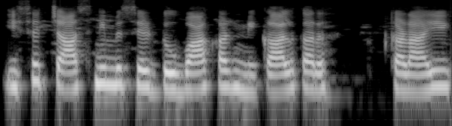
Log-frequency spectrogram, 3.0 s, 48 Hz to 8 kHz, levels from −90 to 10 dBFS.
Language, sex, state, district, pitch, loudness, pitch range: Hindi, female, Uttarakhand, Uttarkashi, 215 Hz, -15 LUFS, 205-235 Hz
